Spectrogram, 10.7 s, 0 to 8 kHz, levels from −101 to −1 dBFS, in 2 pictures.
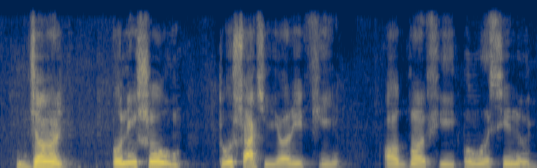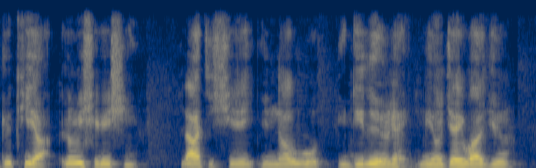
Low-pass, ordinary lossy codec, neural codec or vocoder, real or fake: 7.2 kHz; none; codec, 44.1 kHz, 3.4 kbps, Pupu-Codec; fake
